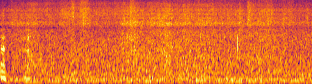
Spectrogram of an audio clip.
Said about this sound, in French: là, il y a une vague qui va monter plus haut, il faut qu'on recule.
